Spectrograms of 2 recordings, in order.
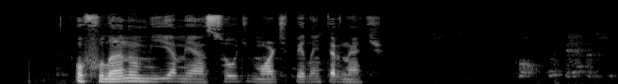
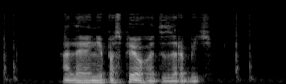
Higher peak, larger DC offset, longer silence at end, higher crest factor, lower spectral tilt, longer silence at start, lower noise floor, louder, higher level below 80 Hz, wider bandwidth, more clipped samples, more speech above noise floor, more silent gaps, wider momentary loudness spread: first, -2 dBFS vs -8 dBFS; neither; about the same, 0.4 s vs 0.35 s; about the same, 24 dB vs 20 dB; second, -4 dB/octave vs -5.5 dB/octave; first, 0.75 s vs 0.15 s; first, -72 dBFS vs -58 dBFS; first, -23 LUFS vs -27 LUFS; second, -64 dBFS vs -44 dBFS; about the same, 11.5 kHz vs 11.5 kHz; neither; first, 49 dB vs 31 dB; neither; first, 16 LU vs 9 LU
